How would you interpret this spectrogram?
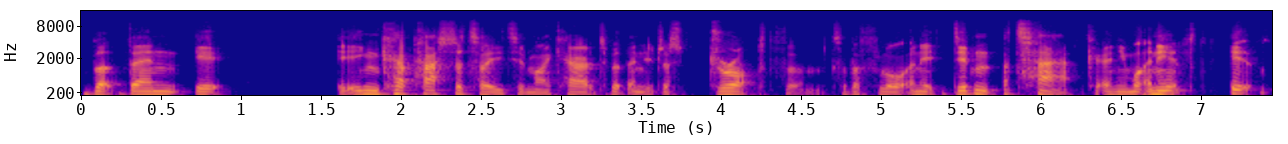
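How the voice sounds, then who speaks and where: Mid-pitched man chatting on a podcast. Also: moderate pace, a bit bright. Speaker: podcast panelist. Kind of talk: casual podcast chat.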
